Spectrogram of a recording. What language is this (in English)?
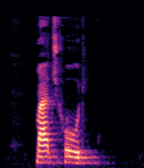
Persian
